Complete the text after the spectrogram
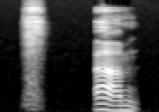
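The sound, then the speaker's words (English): A quick, airy sniffle from a person who has COVID, then after a brief pause a short voiced burst that slides downward in pitch, like a throaty exhale or groan. “Little sniffle you have there.”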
